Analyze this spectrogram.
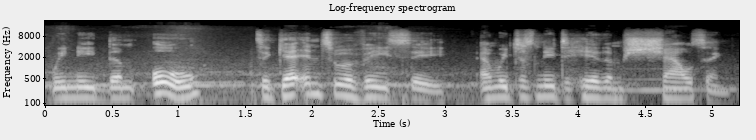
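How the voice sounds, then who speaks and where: A man's voice: mid-range voice, moderate pace, slight background noise. A man co-commentating a sim race, playful and dramatic, often stammering as he starts a sentence.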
